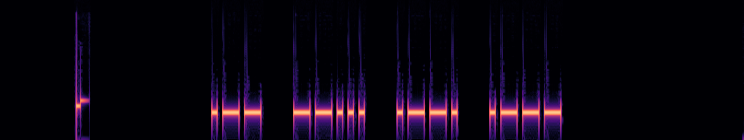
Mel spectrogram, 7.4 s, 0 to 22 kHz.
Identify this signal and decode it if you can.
Morse code, heard as a keyed tone, about 22 wpm, spaced as for 16 wpm, 700 Hz. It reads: W7PJ
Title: USA Call Signs - 4 Characters - 2x Character Spacing - 22wpm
